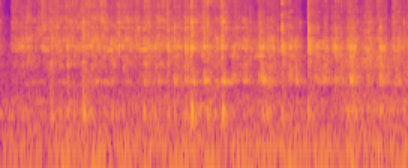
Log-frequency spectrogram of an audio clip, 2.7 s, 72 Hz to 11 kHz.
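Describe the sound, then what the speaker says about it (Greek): A spoon stirs a tablespoon of sugar into about 200 grams of water in a bowl, making a steady, close scraping and clinking rattle that continues throughout. "Ανακατεύουμε καλά"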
